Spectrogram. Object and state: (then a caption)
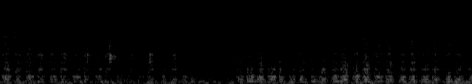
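Colored pencil shading on paper. A yellow colored pencil scratches and rubs across a flat paper coloring book page in quick shading strokes, coloring a giraffe. The steady, low, raspy scratching pauses briefly near the middle, then resumes.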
